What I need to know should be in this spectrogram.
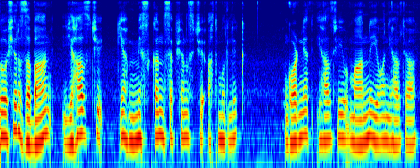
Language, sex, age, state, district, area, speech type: Kashmiri, male, 30-45, Jammu and Kashmir, Shopian, rural, spontaneous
